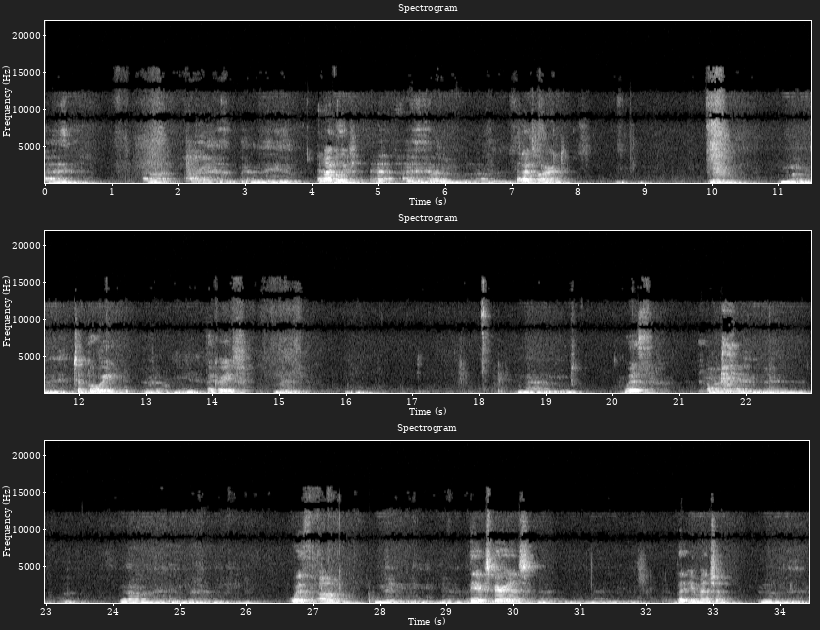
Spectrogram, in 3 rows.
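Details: Retired male pediatrician with ALS diagnosed in late 2021; jaw trembling is neurologic clonus; his wife interprets his speech; dysarthria due to ALS.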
